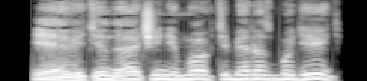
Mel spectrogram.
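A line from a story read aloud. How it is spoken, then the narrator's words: Shouting after someone. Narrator (Russian): крикнул вслед ему Грегор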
